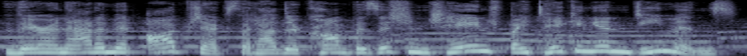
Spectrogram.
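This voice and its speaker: An actress voicing a brash, tough young woman fighter who talks in a blunt, sarcastic and rough way in an anime dub. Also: on the high side, animated, quick pace, close to an everyday voice. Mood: scornful. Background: background music.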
